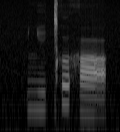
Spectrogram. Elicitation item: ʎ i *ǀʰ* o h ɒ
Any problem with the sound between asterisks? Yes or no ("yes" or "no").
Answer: no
